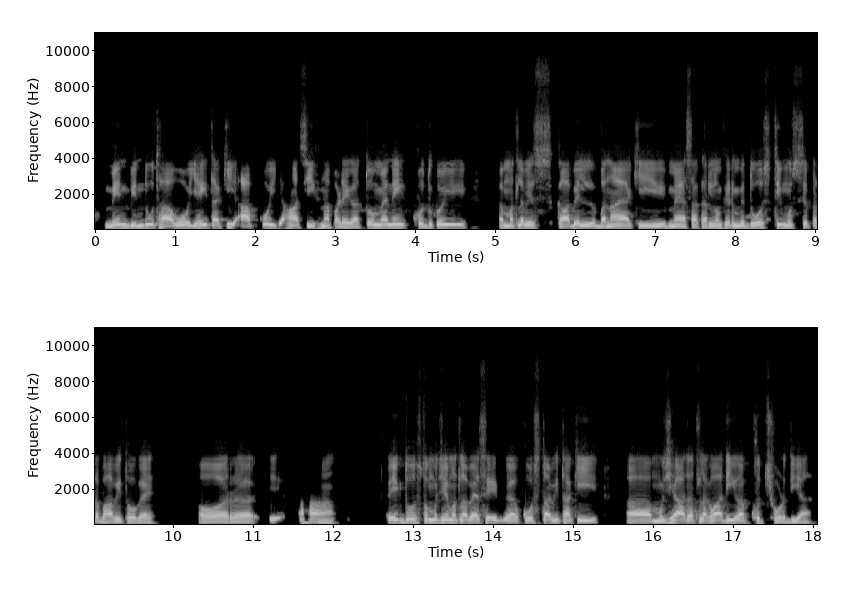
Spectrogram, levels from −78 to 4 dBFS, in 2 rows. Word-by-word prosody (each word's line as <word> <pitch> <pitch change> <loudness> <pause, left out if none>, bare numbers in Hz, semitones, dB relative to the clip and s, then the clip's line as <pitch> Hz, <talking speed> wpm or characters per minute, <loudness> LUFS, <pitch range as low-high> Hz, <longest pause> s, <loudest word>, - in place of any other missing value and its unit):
Main 140 +5 +2
बिंदु 125 +6 +2
था 110 0 +3
वो 135 +4 +2
यही 125 +5 +2
था 145 - +3
कि 170 - +2
आपको 320 - 0
यहाँ 135 - +1
सीखना 110 -3 -1
पड़ेगा। 100 0 +1
तो 150 0 +1
मैंने 155 +3 +2 0.2
खुद 120 -1 0
को 150 +1 +1
ही 155 -2 +2 0.5
मतलब 130 +3 +1
इस 135 -2 -1 0.2
काबिल 125 +1 +2
बनाया 115 +4 +2
कि 115 -2 +1
मैं 115 0 +2
ऐसा 115 +1 -1
कर 110 - 0
लूँ 130 +5 +1
फ़िर 130 -1 0
म - - +2 0.2
दोस्त 135 +7 +1
ही 155 - +3
मुझसे 130 -1 -1
प्रभावित 110 +1 0
हो 105 -1 +2
गए। 100 -2 0 0.6
और 110 0 +2 0.5
ए - - +1 0.4
हाँ, 100 -4 +1 0.7
एक 150 +1 +1
दोस्त 165 -3 0
तो 160 - 0
मुझे 150 0 +2
मतलब 145 -1 +1
ऐसे 140 +1 0
अ, 125 -2 0
कोसता 130 +4 0
भी 140 0 +1
था 125 - +3
कि 130 - +3 0.5
अ, 115 0 +3
मुझे 120 +3 +1
आदत 130 -1 +1
लगवा 125 +1 +2
दी 135 +2 +1
अब 120 - -2
खुद 135 -5 -3
छोड़ 110 -1 -1
दिया। 105 -1 0
125 Hz, 185 wpm, -23 LUFS, 110-140 Hz, 0.7 s, था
